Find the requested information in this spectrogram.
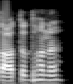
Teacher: जीभ जब दात को टच करेगी तब जाके त बनेगा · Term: त वर्ग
